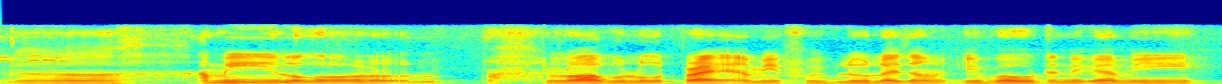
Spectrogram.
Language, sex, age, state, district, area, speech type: Assamese, male, 18-30, Assam, Sivasagar, rural, spontaneous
